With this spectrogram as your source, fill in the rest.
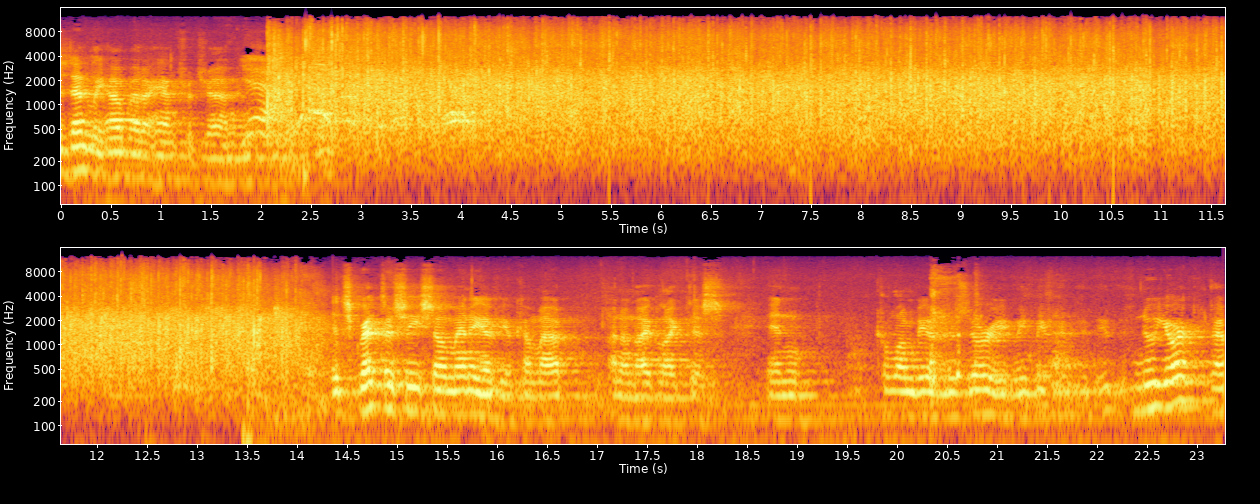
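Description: An elderly man speaks calmly into a microphone, heard through loudspeakers.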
